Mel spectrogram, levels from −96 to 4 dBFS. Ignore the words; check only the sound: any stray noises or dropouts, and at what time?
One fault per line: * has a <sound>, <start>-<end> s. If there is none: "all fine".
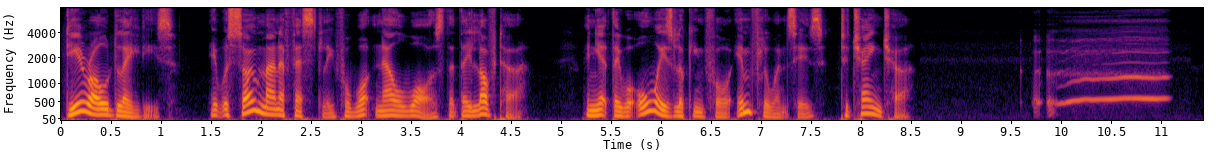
* has a breath, 9.6-11.1 s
